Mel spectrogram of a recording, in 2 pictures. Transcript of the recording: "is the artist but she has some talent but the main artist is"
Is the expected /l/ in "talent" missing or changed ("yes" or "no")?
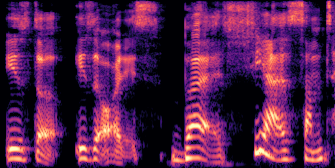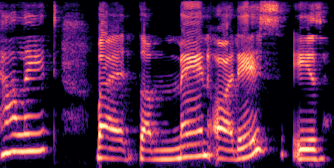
no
